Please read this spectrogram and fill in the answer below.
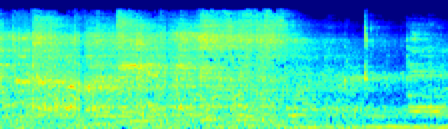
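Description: Live pop band music played on an arena stage, heard from far up in the stands, thinning out a little about three seconds in.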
